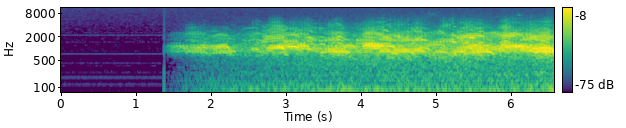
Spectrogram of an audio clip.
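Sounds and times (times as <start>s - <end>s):
sandhill cranes giving rattling bugling chorus in Western North America: 1.9s - 6.5s.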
